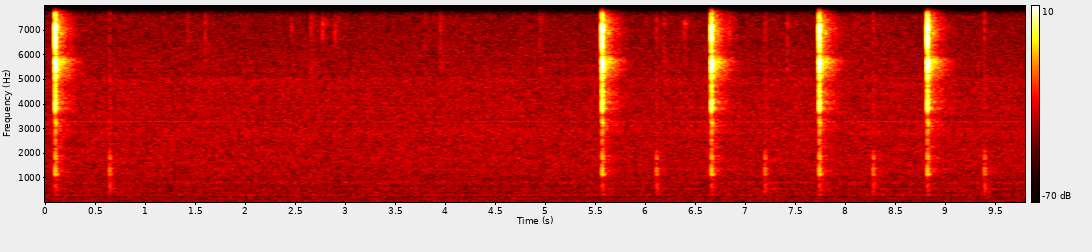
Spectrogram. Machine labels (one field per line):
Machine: valve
